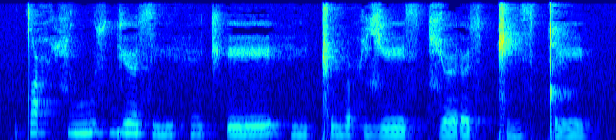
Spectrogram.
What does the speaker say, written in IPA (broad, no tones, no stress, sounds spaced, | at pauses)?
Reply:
tˤ ʌ ħ ɕ uː s ɡʲ œː s e̤ h ɛ̤ t͡ʃʼ eː h e̤ ǁ uː ħ ʑ eː s t͡ɕ œ ɾ œ s ǁ e̤ s ǃ e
